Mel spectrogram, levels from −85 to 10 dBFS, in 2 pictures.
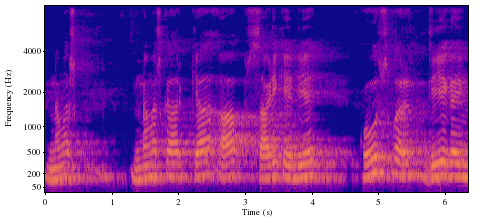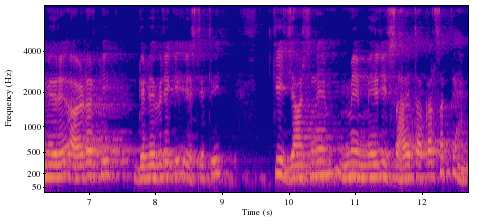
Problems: echo, low volume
